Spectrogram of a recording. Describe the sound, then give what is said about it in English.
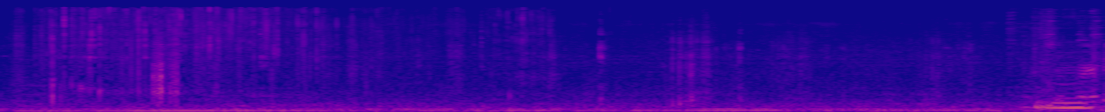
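Crackly crunching as someone bites into a crisp, cabbage-filled egg roll and chews, with a string of sharp crunches over several seconds and a brief murmured voice near the end. “All right, I'm going to try the egg roll first.”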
